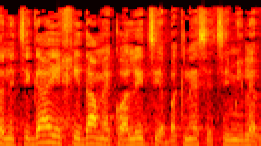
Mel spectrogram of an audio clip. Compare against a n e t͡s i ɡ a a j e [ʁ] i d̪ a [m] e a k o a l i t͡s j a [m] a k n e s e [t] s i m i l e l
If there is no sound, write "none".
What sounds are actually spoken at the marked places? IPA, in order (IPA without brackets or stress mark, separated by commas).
χ, m, b, t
